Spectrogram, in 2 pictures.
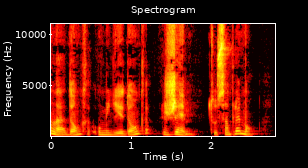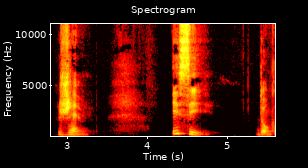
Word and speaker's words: j'aime: ici j'ai j'aime ah est très important aussi par rapport à la prononciation c'est pas jeaime non j'aime imagine imaginez-vous qu'il y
